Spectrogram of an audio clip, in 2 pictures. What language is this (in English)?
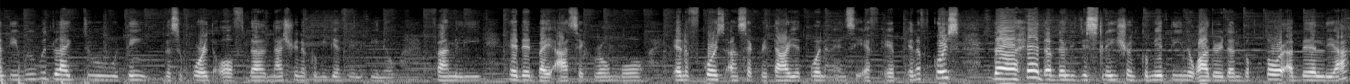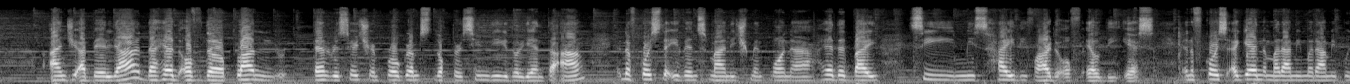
Filipino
